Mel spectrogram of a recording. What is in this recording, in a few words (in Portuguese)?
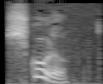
"escuro", Portuguese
